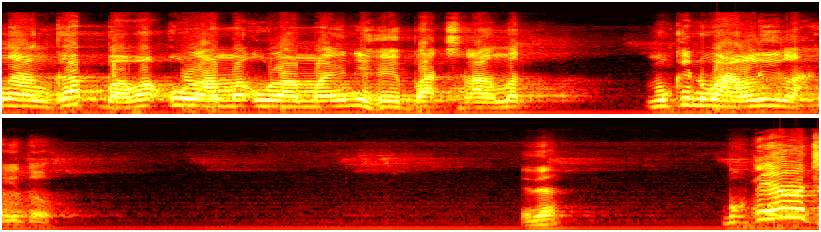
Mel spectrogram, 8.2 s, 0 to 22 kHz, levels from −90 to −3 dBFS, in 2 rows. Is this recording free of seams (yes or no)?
yes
